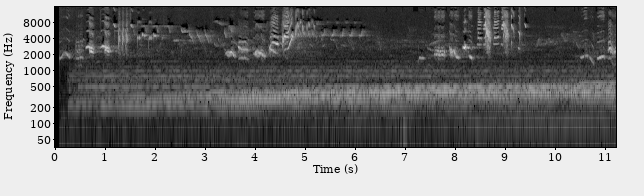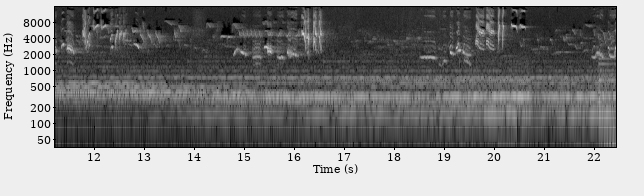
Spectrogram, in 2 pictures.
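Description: Birds chirping and singing in short clusters every few seconds over a soft ambient music pad of long held notes.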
